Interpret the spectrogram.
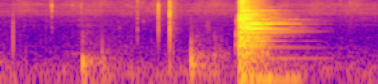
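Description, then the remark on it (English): A bear trap set in an office snaps shut and misses, in a single loud metallic clang that rings briefly before fading, preceded by a few faint clicks and rattles. No one speaks. “I don't even know where I got a bear trap. Lucky that missed.”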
